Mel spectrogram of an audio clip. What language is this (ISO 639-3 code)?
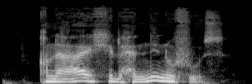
kab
